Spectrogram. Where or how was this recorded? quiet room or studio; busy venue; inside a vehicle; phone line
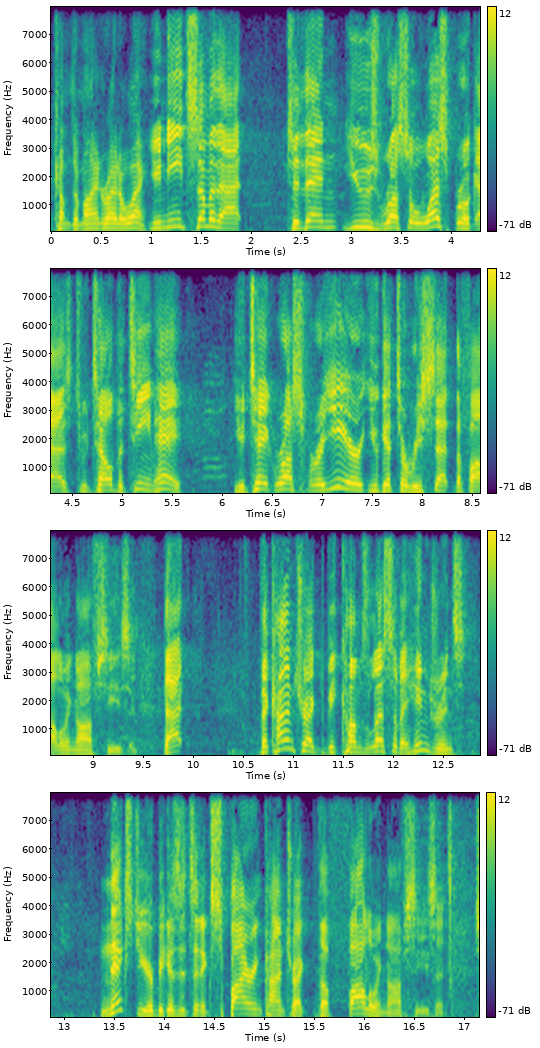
busy venue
